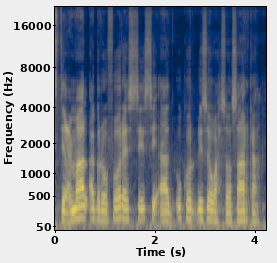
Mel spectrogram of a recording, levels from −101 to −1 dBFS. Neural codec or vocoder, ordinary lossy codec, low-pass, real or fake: none; none; none; real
